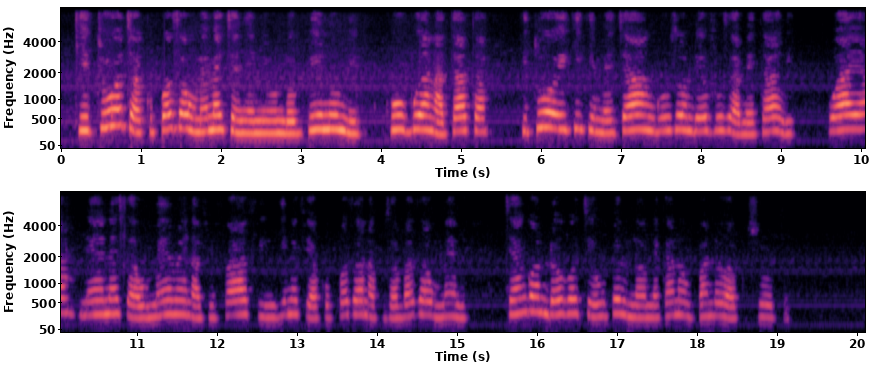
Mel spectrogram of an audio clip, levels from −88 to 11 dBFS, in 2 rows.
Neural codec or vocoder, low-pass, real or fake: none; 7.2 kHz; real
